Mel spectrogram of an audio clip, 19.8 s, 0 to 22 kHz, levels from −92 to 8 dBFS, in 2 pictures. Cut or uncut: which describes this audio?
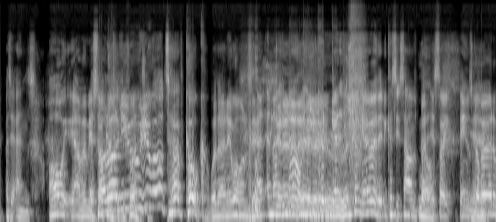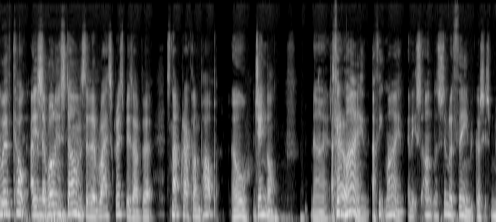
uncut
